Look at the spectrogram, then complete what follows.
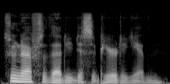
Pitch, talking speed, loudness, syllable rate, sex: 100 Hz, 210 wpm, -20 LUFS, 7.0 syllables/s, male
